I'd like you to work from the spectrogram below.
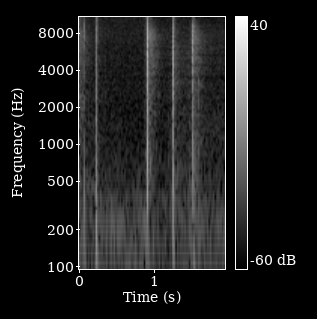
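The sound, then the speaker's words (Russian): Crisp slaps of a wet twig switch, pulled from a bucket of water, smacked against an open palm: a few sharp, separate cracks at irregular spacing, with no voices. “Светловолосый идет за ними, достает из ведра с водой прутик, шлепает себя прутиком по ладони.”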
